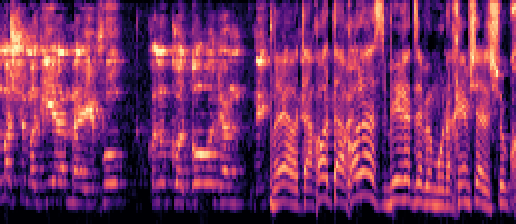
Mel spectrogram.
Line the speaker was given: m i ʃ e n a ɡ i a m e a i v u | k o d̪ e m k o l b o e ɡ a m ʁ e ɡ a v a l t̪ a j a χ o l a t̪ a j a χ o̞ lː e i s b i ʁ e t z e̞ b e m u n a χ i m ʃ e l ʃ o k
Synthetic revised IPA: m a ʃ e m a ɡ i a m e a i v u | k o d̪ e m k o l b o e ɡ a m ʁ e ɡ a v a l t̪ a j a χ o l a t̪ a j a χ o̞ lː e a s b i ʁ e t z e̞ b e m u n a χ i m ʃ e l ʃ u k

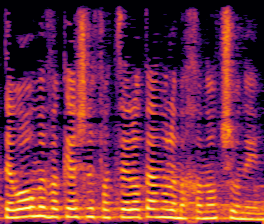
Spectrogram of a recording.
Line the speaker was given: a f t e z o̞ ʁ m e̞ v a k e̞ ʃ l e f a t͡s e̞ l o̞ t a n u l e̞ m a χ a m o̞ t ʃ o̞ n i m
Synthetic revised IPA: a t e ʁ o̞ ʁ m e̞ v a k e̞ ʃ l e f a t͡s e̞ l o̞ t a n u l e̞ m a χ a n o̞ t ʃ o̞ n i m

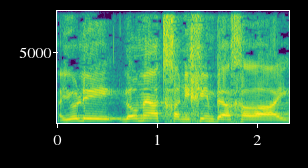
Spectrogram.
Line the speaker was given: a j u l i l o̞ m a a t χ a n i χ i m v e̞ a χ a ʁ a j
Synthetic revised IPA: a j u l i l o̞ m e a t χ a n i χ i m b e̞ a χ a ʁ a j

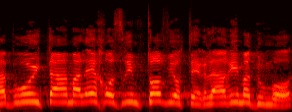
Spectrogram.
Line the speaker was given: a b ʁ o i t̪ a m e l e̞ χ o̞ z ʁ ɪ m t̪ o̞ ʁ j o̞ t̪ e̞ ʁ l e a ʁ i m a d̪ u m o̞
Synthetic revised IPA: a b ʁ u i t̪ a m a l e̞ χ o̞ z ʁ i m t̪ o̞ v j o̞ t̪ e̞ ʁ l e a ʁ i m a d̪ u m o̞

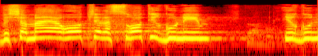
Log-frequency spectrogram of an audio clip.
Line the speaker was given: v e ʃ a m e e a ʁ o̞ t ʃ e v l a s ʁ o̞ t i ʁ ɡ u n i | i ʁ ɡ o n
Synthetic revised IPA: v e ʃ a m a e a ʁ o̞ t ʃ e l a s ʁ o̞ t i ʁ ɡ u n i | i ʁ ɡ u n

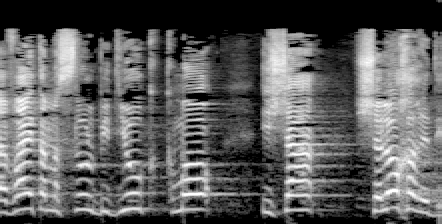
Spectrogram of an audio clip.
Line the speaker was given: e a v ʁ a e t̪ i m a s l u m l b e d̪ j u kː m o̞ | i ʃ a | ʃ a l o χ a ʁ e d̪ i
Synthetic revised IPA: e a v ʁ a e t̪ a m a s l u l b i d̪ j u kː m o̞ | i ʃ a | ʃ e l o χ a ʁ e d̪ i

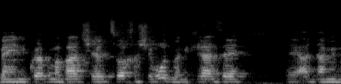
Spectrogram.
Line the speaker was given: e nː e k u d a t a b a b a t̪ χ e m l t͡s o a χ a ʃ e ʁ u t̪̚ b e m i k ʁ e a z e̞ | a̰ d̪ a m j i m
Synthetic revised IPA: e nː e k u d a t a m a b a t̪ ʃ e l t͡s o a χ a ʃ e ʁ u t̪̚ b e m i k ʁ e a z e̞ | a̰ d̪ a m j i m

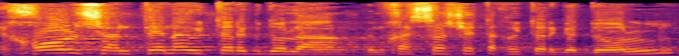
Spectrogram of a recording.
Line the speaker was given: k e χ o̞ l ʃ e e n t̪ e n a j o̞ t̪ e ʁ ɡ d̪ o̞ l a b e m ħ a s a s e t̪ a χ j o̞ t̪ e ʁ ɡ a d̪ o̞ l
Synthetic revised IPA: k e χ o̞ l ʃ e a n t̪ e n a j o̞ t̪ e ʁ ɡ d̪ o̞ l a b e m χ a s a ʃ e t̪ a χ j o̞ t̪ e ʁ ɡ a d̪ o̞ l

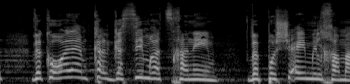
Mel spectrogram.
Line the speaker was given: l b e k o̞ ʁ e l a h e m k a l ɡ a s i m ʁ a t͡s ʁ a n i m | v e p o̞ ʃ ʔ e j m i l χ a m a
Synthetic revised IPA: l v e k o̞ ʁ e l a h e m k a l ɡ a s i m ʁ a t͡s χ a n i m | v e p o̞ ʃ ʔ e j m i l χ a m a

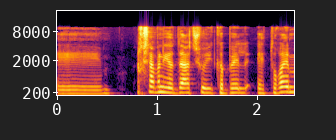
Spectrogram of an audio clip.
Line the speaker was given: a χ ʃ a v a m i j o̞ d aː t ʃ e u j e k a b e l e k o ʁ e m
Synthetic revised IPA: a χ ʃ a v a n i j o̞ d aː t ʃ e u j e k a b e l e t o ʁ e m

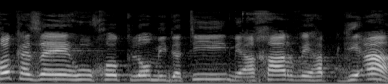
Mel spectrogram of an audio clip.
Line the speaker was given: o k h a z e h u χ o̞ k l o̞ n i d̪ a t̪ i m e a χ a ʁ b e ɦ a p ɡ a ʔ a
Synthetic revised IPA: o k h a z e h u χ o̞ k l o̞ m i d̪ a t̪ i m e a χ a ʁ v e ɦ a p ɡ i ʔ a

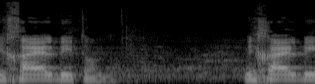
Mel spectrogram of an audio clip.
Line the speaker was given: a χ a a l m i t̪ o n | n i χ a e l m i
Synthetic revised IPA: i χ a e l b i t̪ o n | m i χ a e l b i

